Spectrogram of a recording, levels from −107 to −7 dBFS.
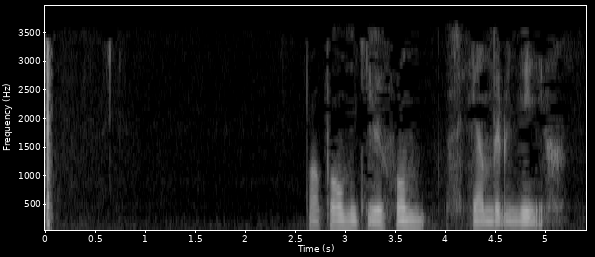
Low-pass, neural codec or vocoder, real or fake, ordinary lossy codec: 3.6 kHz; codec, 16 kHz, 4 kbps, FunCodec, trained on Chinese and English, 50 frames a second; fake; MP3, 16 kbps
